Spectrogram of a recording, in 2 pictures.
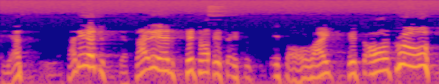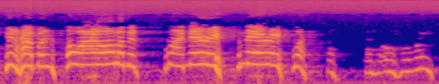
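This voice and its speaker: Old miser turned giddy and joyful, played by a man. Very high, slow and drawn-out delivery. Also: very animated, sharp tone, heavily acted, low-quality recording. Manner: pleading, then overjoyed and breathless with laughter.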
